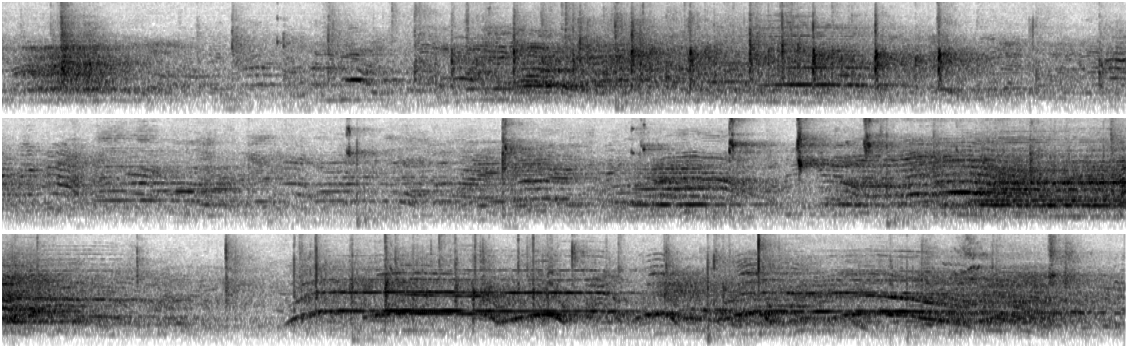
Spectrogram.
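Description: A crowd of spectators murmurs and calls out.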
